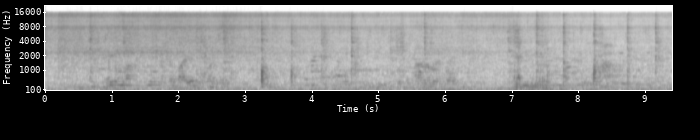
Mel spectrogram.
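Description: Garlic, onion and chopped tomato sautéing in hot oil in a steel wok: a steady sizzle, with a metal spatula stirring and scraping, clicking irregularly against the pan.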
